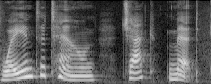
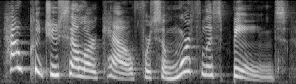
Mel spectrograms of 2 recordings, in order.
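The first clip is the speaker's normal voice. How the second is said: angry mother; 9 semitones higher than usual. Acted. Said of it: "Jack's mother yelled".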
